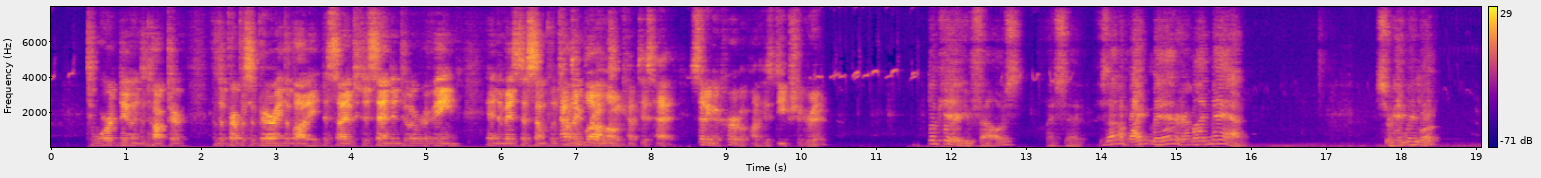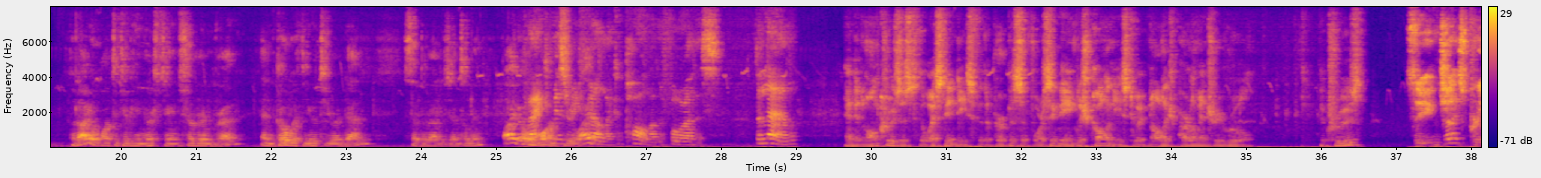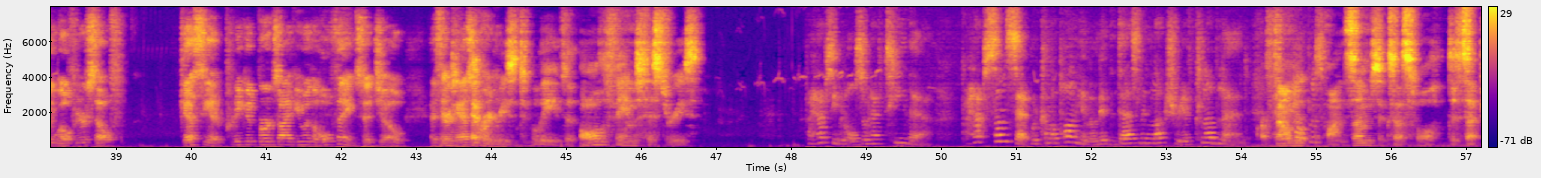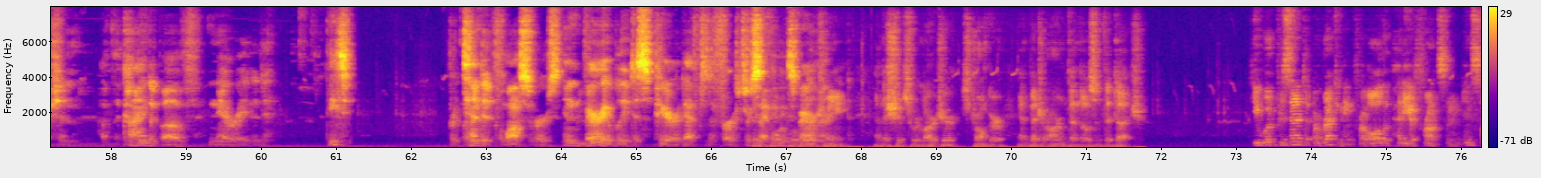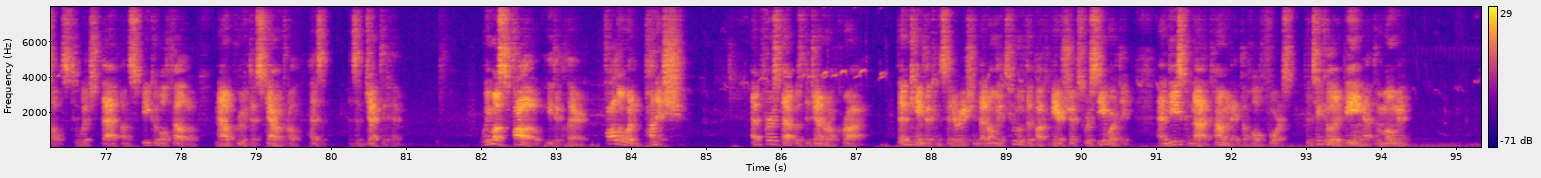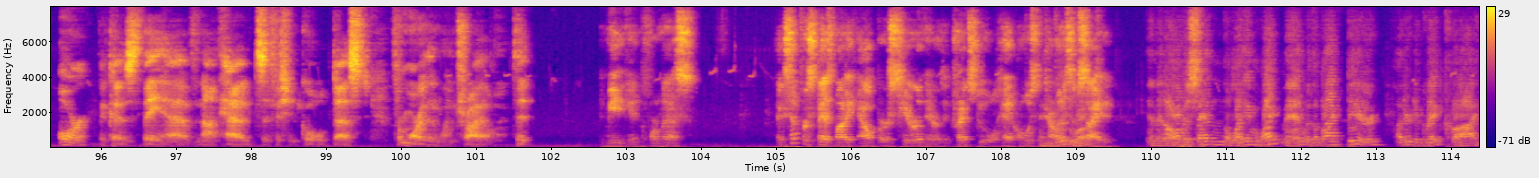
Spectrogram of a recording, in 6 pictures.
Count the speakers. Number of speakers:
eight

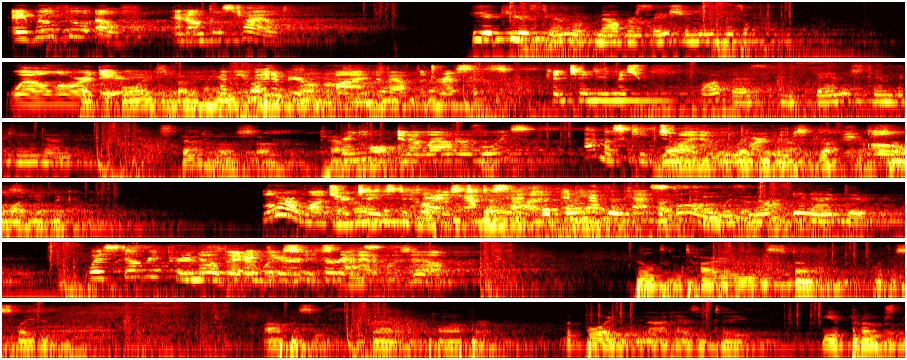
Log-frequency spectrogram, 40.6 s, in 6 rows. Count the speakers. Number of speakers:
five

